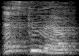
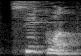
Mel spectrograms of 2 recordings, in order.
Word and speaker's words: SQL: sequel history and firstly we can pronunciate it as a sql or we can call it as a sequel and the full form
